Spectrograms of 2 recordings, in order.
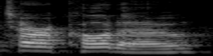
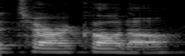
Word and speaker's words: terracotta: pronounced xi'an wrong and i think i've been saying terra cotto where it's actually terracotta so i apologize my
